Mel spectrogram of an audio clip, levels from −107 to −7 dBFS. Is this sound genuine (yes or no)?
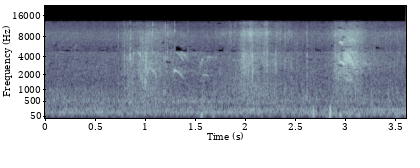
yes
